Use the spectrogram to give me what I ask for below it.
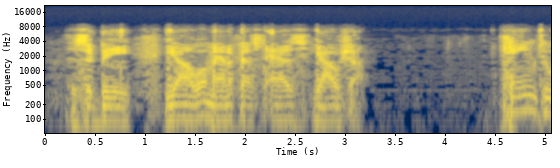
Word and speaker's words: Yahweh: in the first person but haa according to yahwah himself and he ought to know it's his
